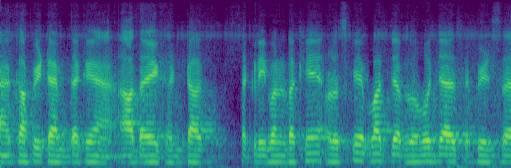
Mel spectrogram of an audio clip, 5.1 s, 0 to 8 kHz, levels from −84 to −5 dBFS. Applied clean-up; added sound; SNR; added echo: neural separator model SepFormer DNS4.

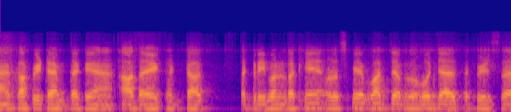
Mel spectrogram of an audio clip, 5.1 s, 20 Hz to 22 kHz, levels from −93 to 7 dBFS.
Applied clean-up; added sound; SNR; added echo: neural mask model RNNoise.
